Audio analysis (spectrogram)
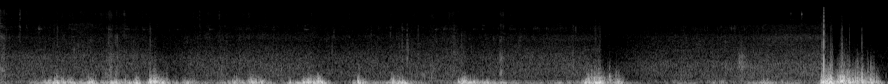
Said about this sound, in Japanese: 船が出ていく。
